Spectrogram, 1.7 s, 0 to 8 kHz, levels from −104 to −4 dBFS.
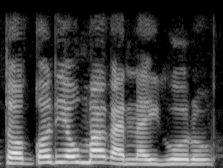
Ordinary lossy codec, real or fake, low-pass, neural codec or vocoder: none; fake; 7.2 kHz; codec, 16 kHz, 4 kbps, FreqCodec, larger model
